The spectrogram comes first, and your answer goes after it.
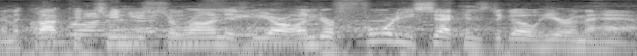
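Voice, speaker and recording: Over crowd noise in the background, a man with a high pitch talks at a very fast pace in an energetic tone with lively intonation. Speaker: radio football play-by-play announcer. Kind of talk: live sports play-by-play commentary. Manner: fast, energetic.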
